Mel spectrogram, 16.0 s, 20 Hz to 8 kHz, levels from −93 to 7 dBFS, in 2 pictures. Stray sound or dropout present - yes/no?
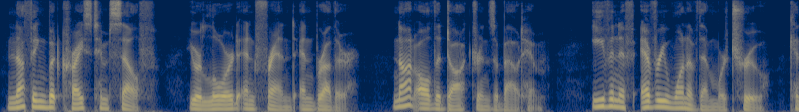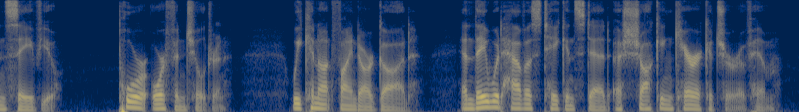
no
